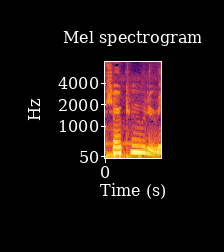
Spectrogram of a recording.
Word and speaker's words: charcuterie: There's some charcuterie. – Is that how you say it? Charcuterie? – Charcuterie.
